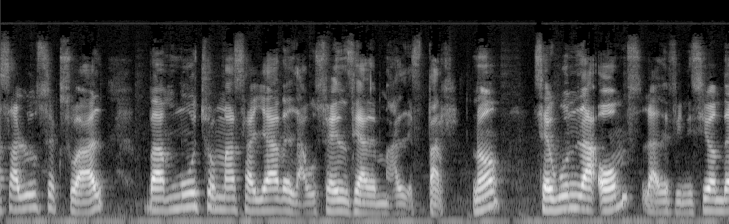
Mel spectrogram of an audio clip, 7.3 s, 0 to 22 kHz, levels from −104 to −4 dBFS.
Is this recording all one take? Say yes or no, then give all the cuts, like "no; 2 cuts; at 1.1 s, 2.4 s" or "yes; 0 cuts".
yes; 0 cuts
